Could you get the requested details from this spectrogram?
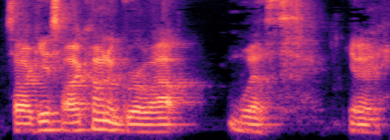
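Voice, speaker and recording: Speaking at a normal speed in a mid-range voice, a New Zealand man talks loosely about his business as a guest on a podcast. The audio is reverberant and poor. His easygoing interview chat is packed with fillers and false starts.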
